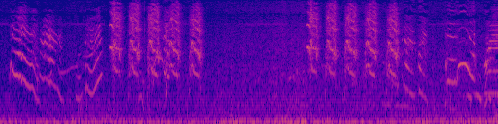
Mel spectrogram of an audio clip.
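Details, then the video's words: Indian parrot giving harsh, rasping squawks in bursts, some rising and falling screeches, with repeated loud pulses and faint background noise. "Parrot ki video #mitthu 🦜#indian parrot"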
